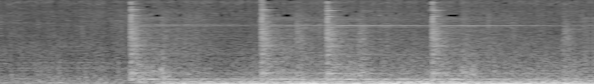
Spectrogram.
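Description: Upbeat game music plays with chiming notes.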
